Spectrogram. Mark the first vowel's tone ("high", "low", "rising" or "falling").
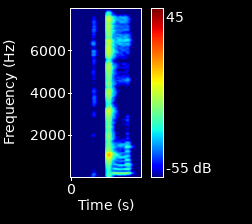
high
